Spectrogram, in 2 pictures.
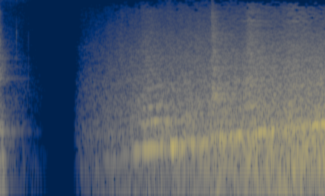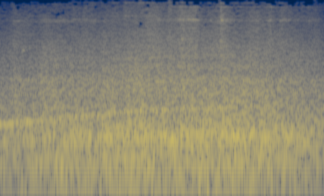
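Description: Subway train running past close along a platform, growing steadily louder, with a whine that rises in pitch.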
